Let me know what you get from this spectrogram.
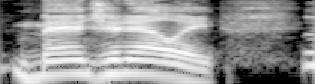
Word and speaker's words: Manganiello: I legitimately thought it was Sofia Vergara's husband when I saw the video, because he looks like, what's his name, Joe Mantiglione or whatever I say his name. – Manganiello.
